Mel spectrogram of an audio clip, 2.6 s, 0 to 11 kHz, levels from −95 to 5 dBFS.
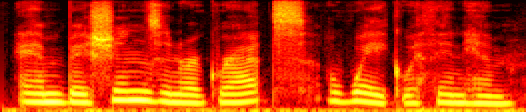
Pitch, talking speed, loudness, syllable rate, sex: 205 Hz, 135 wpm, -14 LUFS, 5.1 syllables/s, female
